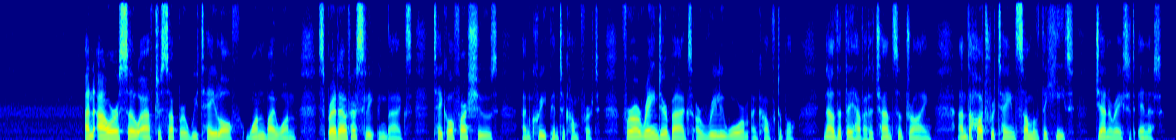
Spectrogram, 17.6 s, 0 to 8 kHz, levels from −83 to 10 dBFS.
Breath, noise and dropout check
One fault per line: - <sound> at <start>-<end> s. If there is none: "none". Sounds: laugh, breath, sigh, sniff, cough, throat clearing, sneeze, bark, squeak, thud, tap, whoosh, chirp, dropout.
none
